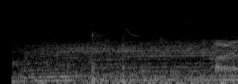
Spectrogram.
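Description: Low steady rumble with a steady hum of a vehicle engine running at idle, with a single knock about a second in.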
